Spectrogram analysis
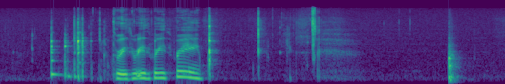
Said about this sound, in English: While you listen to me drink some water.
